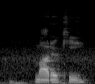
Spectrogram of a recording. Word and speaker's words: Maruki: Maruki is how you technically pronounce it.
